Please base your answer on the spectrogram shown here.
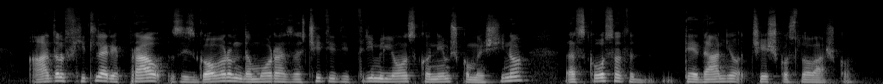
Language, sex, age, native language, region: Slovenian, male, 30-49, Slovenian, Central Slovenia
